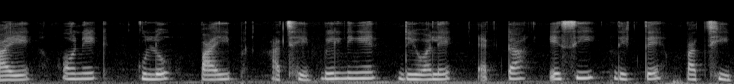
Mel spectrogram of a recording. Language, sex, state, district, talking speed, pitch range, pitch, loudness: Bengali, female, West Bengal, Paschim Medinipur, 105 wpm, 230-270 Hz, 255 Hz, -22 LUFS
